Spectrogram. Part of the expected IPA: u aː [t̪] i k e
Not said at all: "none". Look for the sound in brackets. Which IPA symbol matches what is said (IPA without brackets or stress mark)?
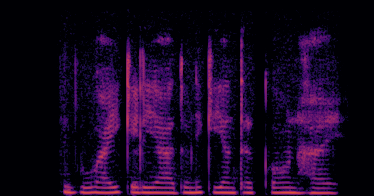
none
